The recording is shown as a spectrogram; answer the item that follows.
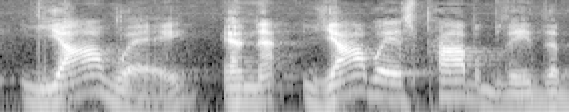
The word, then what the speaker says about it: Yahweh: would agree that Yahweh is the correct pronunciation of the title.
